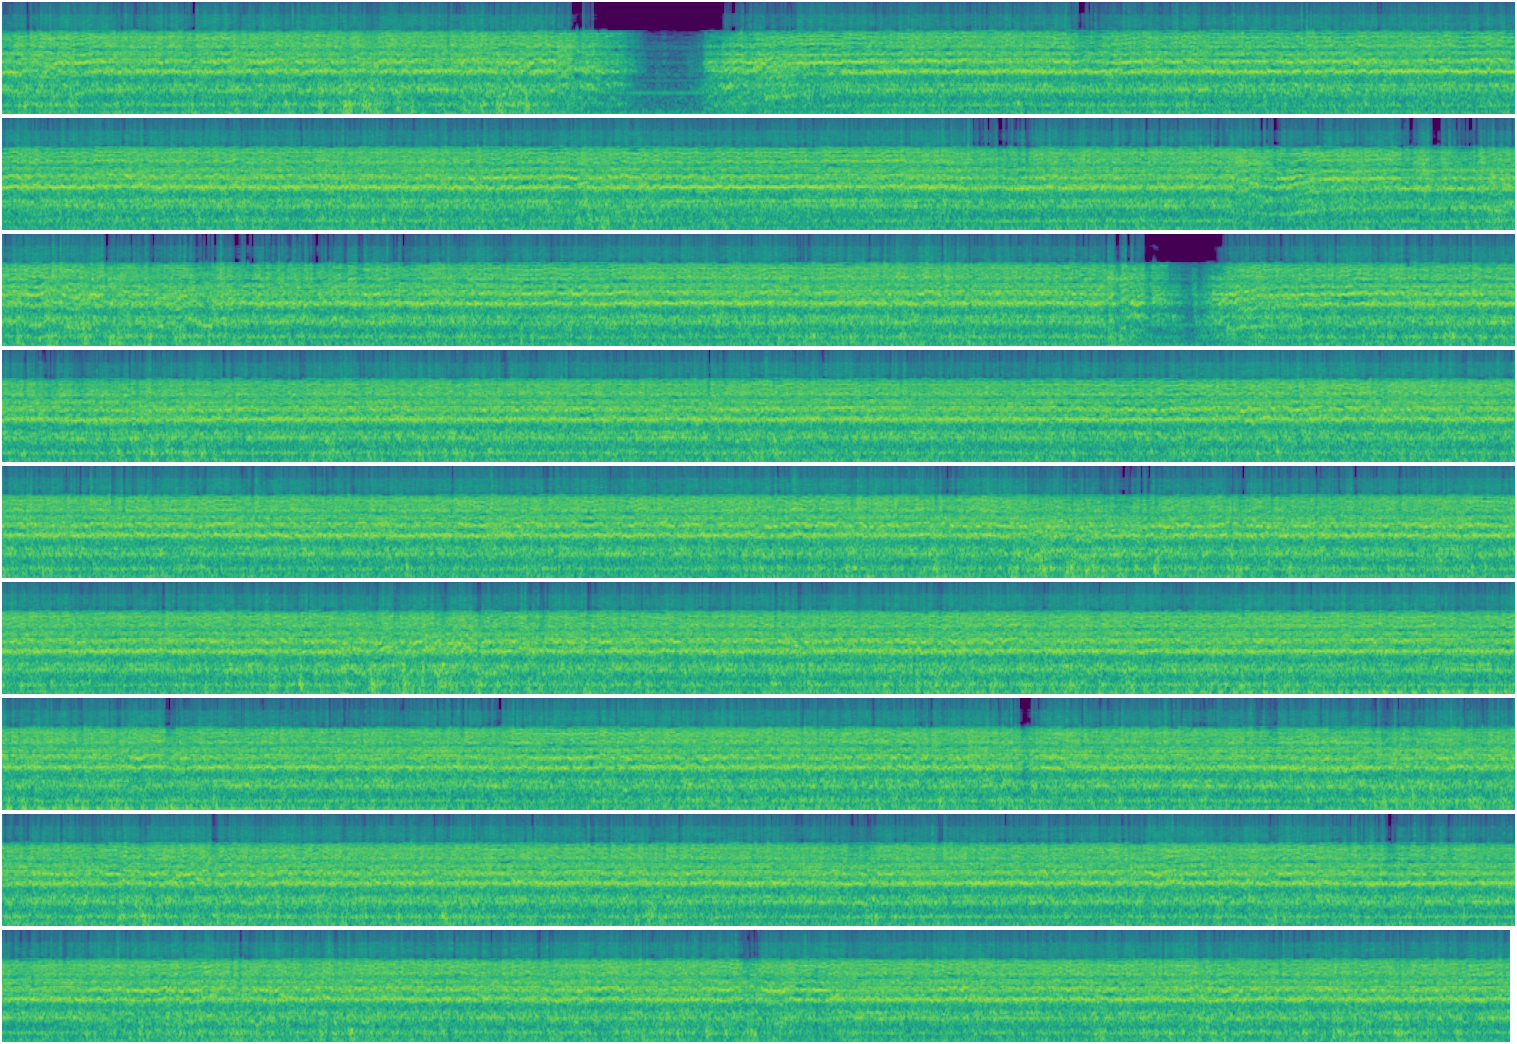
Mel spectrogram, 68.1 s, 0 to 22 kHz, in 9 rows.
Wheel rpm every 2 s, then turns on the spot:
230, 160, 200, 220, 230, 220, 210, 200, 220, 230, 170, 220, 230, 240, 230, 240, 230, 230, 230, 230, 230, 240, 230, 240, 230, 230, 230, 240, 230, 230, 220, 230, 230, 230.
none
